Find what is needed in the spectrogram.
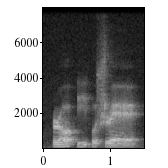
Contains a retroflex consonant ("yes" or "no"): yes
